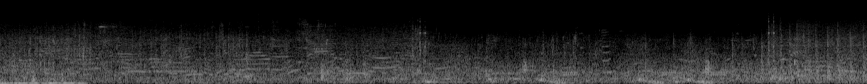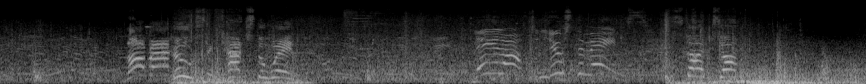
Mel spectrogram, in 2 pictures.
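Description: Waves wash against a sailing ship's hull.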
